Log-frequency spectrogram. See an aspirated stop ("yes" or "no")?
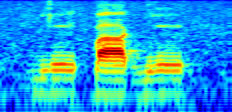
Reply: no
